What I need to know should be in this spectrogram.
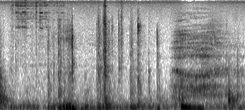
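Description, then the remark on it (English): A closet door is closed and locked: a series of sharp clicks and knocks like a latch and lock rattling, then a short creak as the door swings, ending with a final click. “Okay, I'll lock the closet door.”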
